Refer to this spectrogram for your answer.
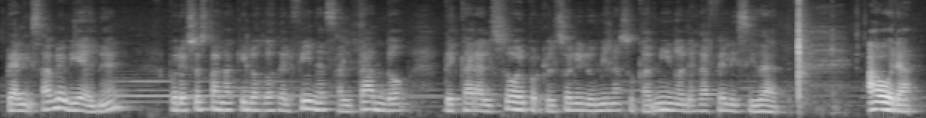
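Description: A woman's voice: lowish voice, fairly even intonation, moderate pace, music in the background. A woman reading tarot cards for her viewers, speaking affectionately and tagging her sentences with little questions. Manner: affectionate, with frequent tag questions. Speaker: tarot card reader.

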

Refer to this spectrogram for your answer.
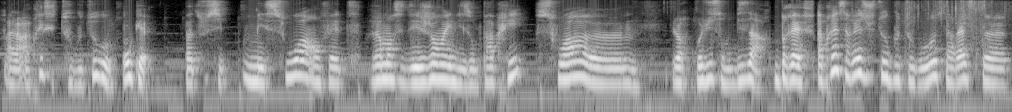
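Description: A woman's voice: mid-range voice, moderate pace, darkish tone, soft background music. A woman vlogging casually to a phone camera, chatty and slangy, with a blocked nose and congested throat. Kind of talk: casual vlog chat.

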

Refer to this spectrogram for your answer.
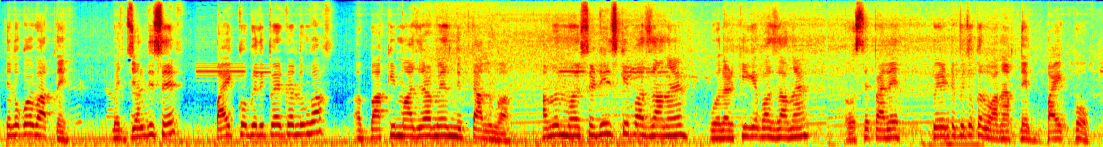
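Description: Man, casual gameplay commentator, chatty with viewers; high voice, noisy game audio underneath. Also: brisk. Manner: chatty, addresses viewers as friends. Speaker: gaming YouTuber. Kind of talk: casual let's-play commentary.

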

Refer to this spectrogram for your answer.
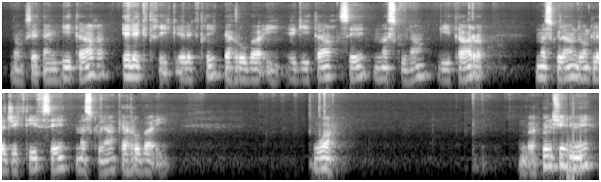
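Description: A man teaching a beginners' class in French, slowly repeating each word for his students. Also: medium pitch, slightly rough. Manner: slow, repeats words for learners. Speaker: Arabic teacher. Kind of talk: university language lesson.

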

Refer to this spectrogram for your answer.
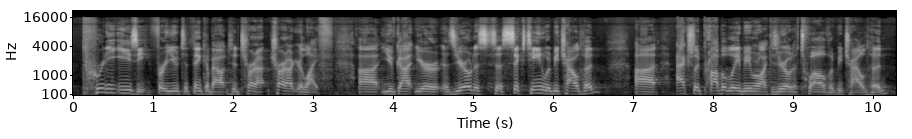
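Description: A man giving a keynote lecture on a hall stage, chatty and jokey, with many fillers and restarts. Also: medium pitch. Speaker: keynote speaker, instructor.

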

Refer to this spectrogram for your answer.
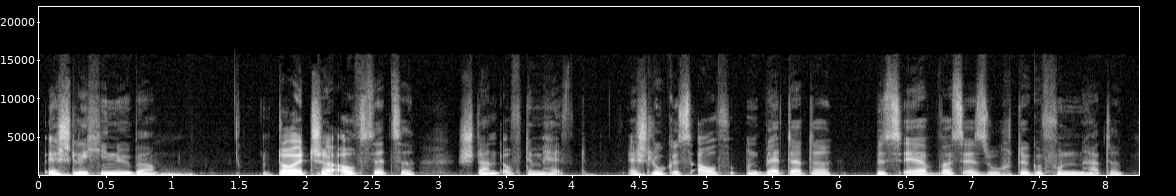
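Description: A woman reading a children's book aloud in a calm storytelling manner. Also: on the low side, normal speed, no echo. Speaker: reader.

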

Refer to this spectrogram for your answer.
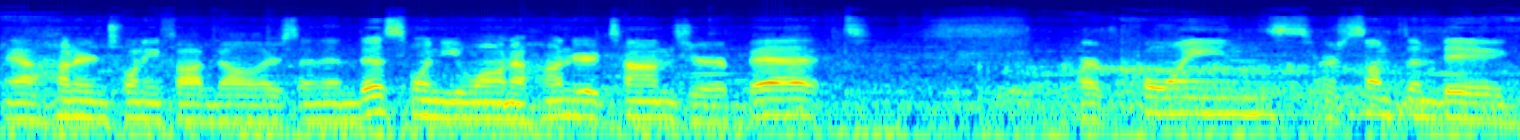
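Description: A man gives casual, slow-paced gambling commentary on a casino floor. He speaks in short bursts, counting along and coaching at a medium pitch. Music plays clearly behind him. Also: fairly even intonation. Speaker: slot machine vlogger coaching a friend. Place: indoor casino floor at a slot machine. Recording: music playing in a busy casino. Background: loud casino machine music.

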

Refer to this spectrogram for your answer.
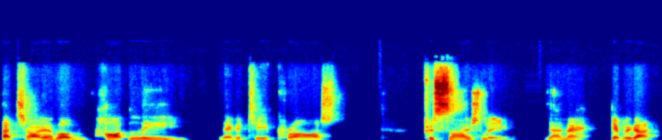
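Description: This Thai-accented man's fairly high, darkish voice swings widely in pitch and stretches out words. Teaching online test-prep English, he mixes English vocabulary into Thai and urges students to type their answers.

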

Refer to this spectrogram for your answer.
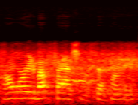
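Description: A woman's voice: mid-range voice, fairly even intonation, very fast. Give me a woman coaxing a child on an old VHS tape. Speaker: helper guiding a child on a swing. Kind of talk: casual coaxing talk to a child. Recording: muffled noisy echoey old home video.

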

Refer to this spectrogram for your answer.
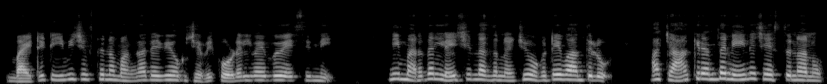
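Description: A woman's voice: mid-range voice, a little mellow, no room sound. A woman narrating a family drama story, voicing the quarrelling relatives herself. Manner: acts out quarrelling family members in her own voice.

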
